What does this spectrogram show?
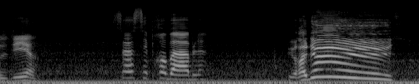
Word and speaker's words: Uranus: Uranus! Ça se prononce comme ça.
